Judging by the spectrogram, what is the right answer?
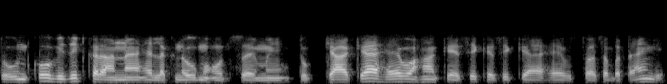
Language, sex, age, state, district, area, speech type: Hindi, male, 45-60, Uttar Pradesh, Mau, rural, conversation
